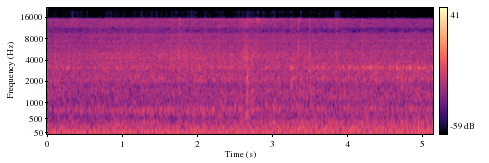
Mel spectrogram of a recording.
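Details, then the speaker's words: 1965 Pontiac Lemans V8, restored over 20 years; a deep steady idle burble with an even pulse of about three beats a second, healthy. "you go. Yum yum. Blah blah blah blah blah blah."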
